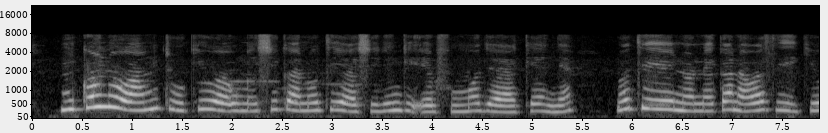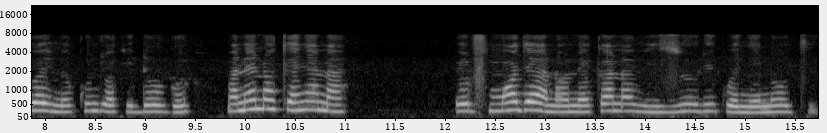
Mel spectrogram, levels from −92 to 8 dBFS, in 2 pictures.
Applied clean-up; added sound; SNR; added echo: none; none; none; none.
